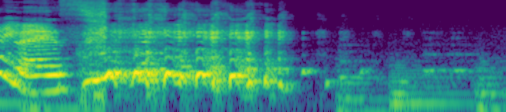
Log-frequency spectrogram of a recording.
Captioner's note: laughter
